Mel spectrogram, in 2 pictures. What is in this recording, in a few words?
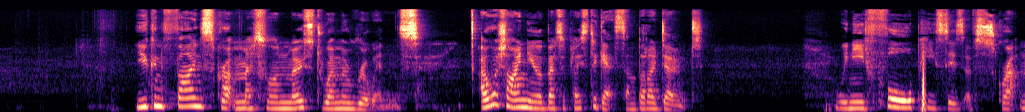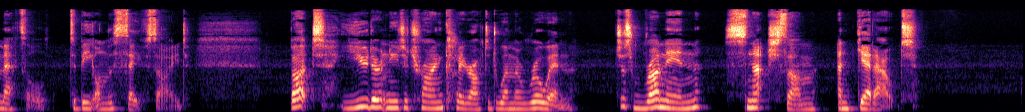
wood elf female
